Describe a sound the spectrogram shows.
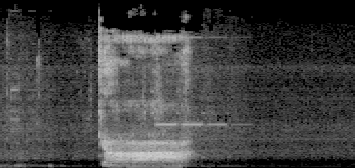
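A loud electronic jingle blares briefly.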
